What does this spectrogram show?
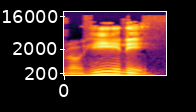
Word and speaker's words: Rohini: The tendency is in English to accent the penultimate syllable. Penultimate is the next to last syllable, and that's why we get Rukmini and Rohini.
